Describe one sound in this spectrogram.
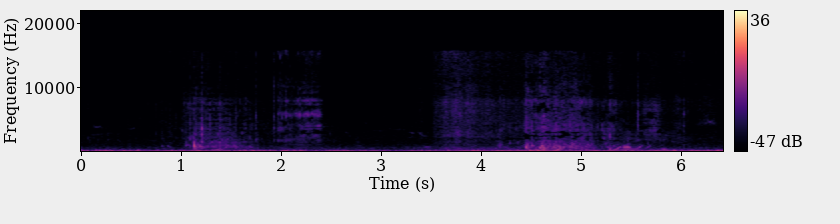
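A swimming animal splashes briefly in water nearby.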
